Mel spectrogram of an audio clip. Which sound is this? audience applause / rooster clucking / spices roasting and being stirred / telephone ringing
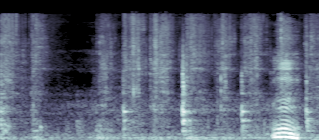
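spices roasting and being stirred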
